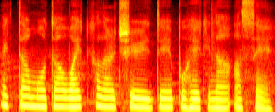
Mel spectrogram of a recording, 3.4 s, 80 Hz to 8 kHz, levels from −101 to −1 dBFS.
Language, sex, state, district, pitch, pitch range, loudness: Nagamese, female, Nagaland, Dimapur, 180 Hz, 170-190 Hz, -17 LUFS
